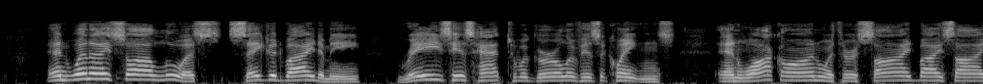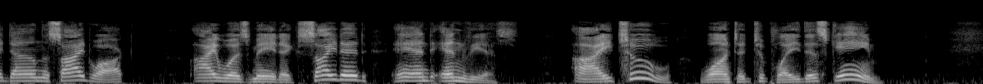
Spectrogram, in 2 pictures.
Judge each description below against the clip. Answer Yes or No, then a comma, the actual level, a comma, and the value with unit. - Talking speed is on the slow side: Yes, slow, 130 wpm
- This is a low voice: No, medium, 165 Hz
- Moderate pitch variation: No, wide, 6.3 semitones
